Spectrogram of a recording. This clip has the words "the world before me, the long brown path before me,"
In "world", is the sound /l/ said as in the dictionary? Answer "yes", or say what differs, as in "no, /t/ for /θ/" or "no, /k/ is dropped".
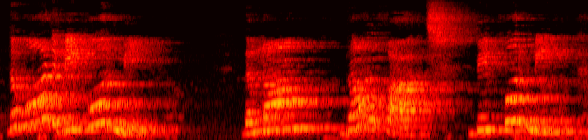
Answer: no, /l/ is dropped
